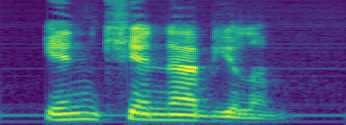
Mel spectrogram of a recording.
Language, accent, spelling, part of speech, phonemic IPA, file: English, US, incunabulum, noun, /ˌɪn.kjʊˈnæb.jʊ.ləm/, En-us-incunabulum.ogg
- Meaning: 1. A book, single sheet, or image that was printed before the year 1501 in Europe 2. The cradle, birthplace, or origin of something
